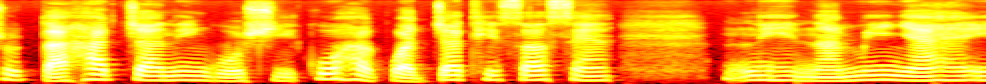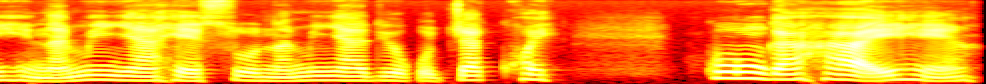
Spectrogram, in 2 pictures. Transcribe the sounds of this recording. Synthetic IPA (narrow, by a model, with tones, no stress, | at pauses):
ʃu˧t̪a˨ha˦t͡ʃa˧nĩ˧ŋɡu˨ʃi˨ku˦ɦa˧kʷa˨t͡ʃa˦t̪ʰi˧sa˦sẽ˧nĩ˧hĩ˧nã˨mĩ˦ɲã˧ĩ˧hĩ˧nã˨mĩ˦ɲã˧he˧su˦snã˨mĩ˦ɲã˧ðju˧ku˨t͡ʃa˦kʷʰe˦ | kuː˦ŋɡa˧ha˦˧ĩ˧˦hẽ˨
